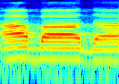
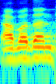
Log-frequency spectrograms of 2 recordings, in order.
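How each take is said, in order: First: The word ends with a lengthened a vowel. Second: The word ends with an n sound. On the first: The speaker calls it right. "আবাদা টান হবে" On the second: The speaker calls it wrong. "আবাদান থেকে পড়তে হবে আবাদা"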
